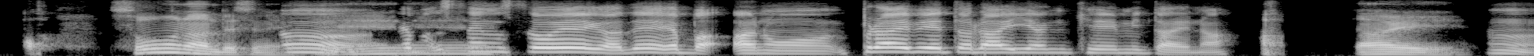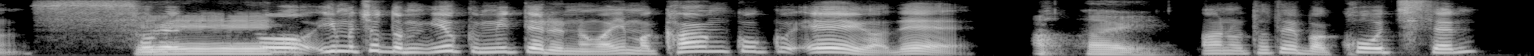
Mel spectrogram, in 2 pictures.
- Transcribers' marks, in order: none
- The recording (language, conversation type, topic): Japanese, unstructured, 最近見た映画の中で特に印象に残った作品は何ですか？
